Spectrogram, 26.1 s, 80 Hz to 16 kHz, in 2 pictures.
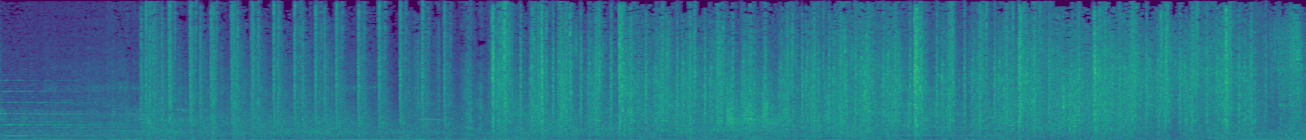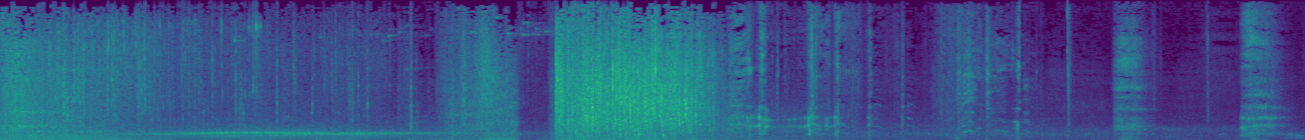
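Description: Gunfire and explosions from the video game Max Payne 3, with dense, loud bursts of rapid shots and booms running continuously, briefly cut off, then resuming before easing into scattered quieter shots.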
